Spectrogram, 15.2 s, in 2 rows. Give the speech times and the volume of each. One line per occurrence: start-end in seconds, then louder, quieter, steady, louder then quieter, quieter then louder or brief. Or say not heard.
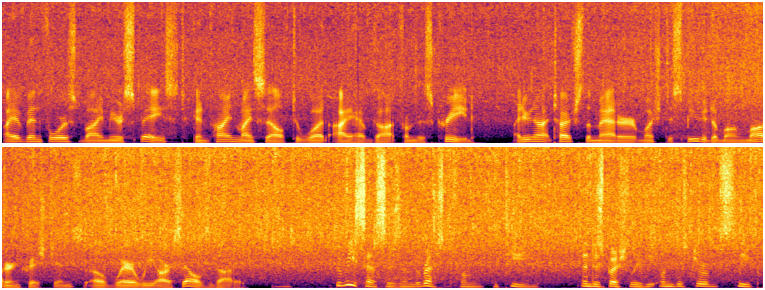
0.0-15.1 steady.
